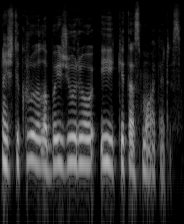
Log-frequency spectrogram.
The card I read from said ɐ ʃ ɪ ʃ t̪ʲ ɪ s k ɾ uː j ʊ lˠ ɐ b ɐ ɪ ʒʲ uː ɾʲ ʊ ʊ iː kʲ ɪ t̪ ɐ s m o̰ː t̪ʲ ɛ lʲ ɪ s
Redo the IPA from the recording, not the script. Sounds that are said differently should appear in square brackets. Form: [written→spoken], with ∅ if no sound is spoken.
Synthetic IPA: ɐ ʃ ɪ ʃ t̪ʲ ɪ [s→∅] k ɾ uː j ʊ lˠ ɐ b ɐ ɪ ʒʲ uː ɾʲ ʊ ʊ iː kʲ ɪ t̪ ɐ s m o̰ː t̪ʲ ɛ [lʲ→ɾʲ] ɪ s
